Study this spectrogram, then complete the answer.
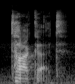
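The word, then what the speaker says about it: תחת: And then the word under or instead of is takat. Takat. Understand and and see that the accent is above the first to. And so you have takat. All right.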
